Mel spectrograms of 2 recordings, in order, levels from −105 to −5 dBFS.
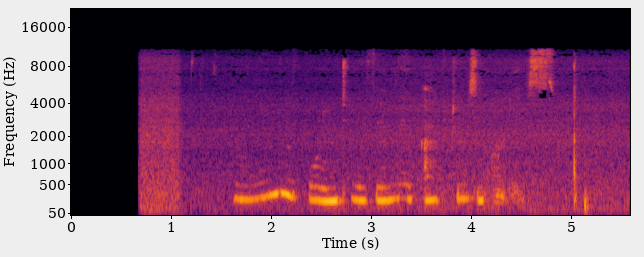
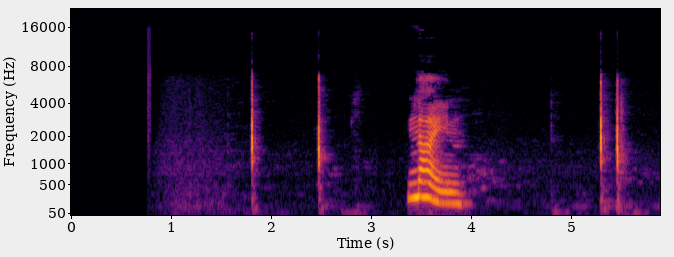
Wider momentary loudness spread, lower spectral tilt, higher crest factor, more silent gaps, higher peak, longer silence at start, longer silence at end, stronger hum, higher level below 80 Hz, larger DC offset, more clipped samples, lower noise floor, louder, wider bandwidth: first, 16 LU vs 11 LU; first, -4.5 dB/octave vs -3 dB/octave; second, 22 dB vs 32 dB; neither; second, -12 dBFS vs -4 dBFS; second, 0.7 s vs 1.8 s; second, 0 s vs 0.35 s; neither; first, -64 dBFS vs -80 dBFS; neither; neither; second, -54 dBFS vs -83 dBFS; about the same, -33 LUFS vs -31 LUFS; first, 11.5 kHz vs 7.6 kHz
